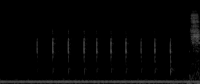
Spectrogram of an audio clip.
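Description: Makeup brush tapping and clicking against the rim of a small jar of loose pigment as the brush is loaded and the excess shaken off: a quick, faint run of light clicks, about nine a second.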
